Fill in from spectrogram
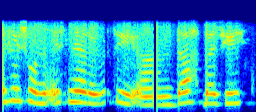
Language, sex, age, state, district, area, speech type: Kashmiri, female, 18-30, Jammu and Kashmir, Bandipora, rural, conversation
